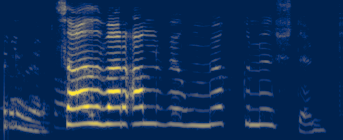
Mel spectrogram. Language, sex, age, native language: Icelandic, female, 9, Icelandic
